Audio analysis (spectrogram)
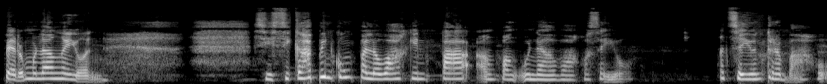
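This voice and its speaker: A woman's voice: a little high, measured pace, long pauses, a bit bright, no room sound. A Filipino woman playing a loving, long-suffering soldier's wife and new mother in an emotional drama, plaintive yet tender. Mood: resigned, loving. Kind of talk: emotional audio-visual drama acting.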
